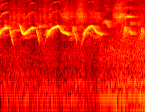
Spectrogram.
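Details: ['Chinese Hwamei kept in a cage, fanned tail and new plumage, singing with tail flicks; clear rolling whistled loops repeated about twice a second, then softer higher notes, with faint music behind.']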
